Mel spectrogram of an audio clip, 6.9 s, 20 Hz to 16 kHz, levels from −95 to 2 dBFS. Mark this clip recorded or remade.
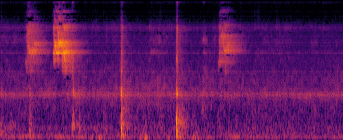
remade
